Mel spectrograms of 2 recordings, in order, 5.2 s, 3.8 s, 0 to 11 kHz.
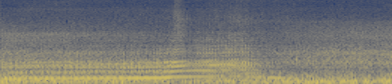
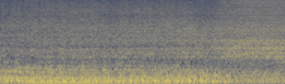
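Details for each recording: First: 6.0 Powerstroke diesel, warmed up, VGT turbo control switched off (smoke switch) versus on: deep rising whoosh and whistle climbing with rpm then dropping, like spooling a massive turbo, with much more smoke; throws a check engine light. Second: Ford 6.0 Powerstroke diesel started still a little cold with the VGT turbo switch on, so the turbo works normally. Steady, even cold-idle diesel clatter with no squeak. Normal cold idle.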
